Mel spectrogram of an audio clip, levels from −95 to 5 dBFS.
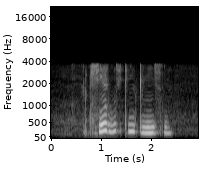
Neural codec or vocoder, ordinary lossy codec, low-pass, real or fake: autoencoder, 22.05 kHz, a latent of 192 numbers a frame, VITS, trained on one speaker; none; 3.6 kHz; fake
